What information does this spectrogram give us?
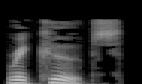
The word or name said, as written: recoups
